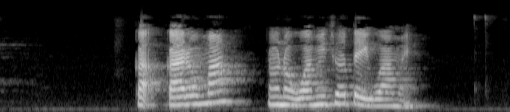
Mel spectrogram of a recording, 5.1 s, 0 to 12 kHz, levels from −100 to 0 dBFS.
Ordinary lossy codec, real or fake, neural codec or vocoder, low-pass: AAC, 48 kbps; real; none; 7.2 kHz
